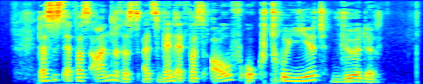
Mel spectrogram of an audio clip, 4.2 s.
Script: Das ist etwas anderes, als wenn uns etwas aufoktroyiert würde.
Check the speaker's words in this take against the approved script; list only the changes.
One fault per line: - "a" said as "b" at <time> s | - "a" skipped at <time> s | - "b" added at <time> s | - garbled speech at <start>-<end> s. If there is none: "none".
- "uns" skipped at 1.8 s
